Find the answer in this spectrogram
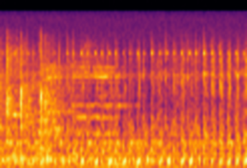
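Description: Game-show prize wheel spinning, its pointer flapper ticking in rapid, even clicks against the wheel's pegs.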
